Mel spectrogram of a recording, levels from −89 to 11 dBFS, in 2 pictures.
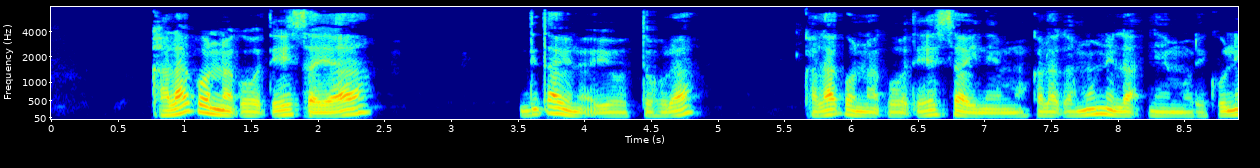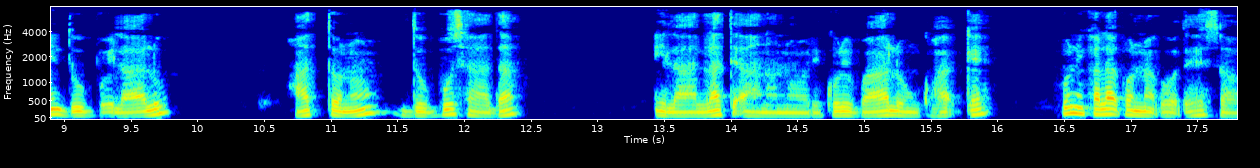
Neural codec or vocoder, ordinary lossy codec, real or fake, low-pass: none; AAC, 32 kbps; real; 7.2 kHz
